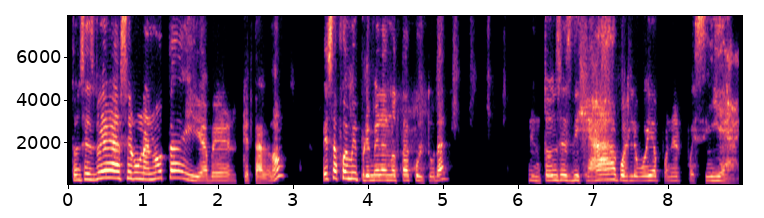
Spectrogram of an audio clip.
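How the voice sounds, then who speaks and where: Animated Mexican woman telling stories. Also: fairly high pitch, moderate pace, no echo. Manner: animated anecdote-telling, acting out quoted voices. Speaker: culture reporter, interview guest. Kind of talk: casual storytelling interview.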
